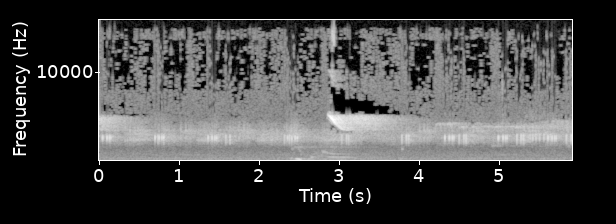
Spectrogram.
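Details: A single musk duck call, a deep plonking note followed by a bright, descending high whistle, set against a continuous, evenly pulsing insect background.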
